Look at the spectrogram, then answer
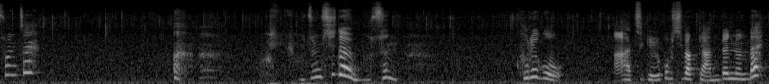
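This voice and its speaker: A woman playing a persistent young female investigator in a visual novel, playful and sulky, with a wheedling, pouty, expressive delivery. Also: high-pitched, measured pace, long pauses. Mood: curious, teasing. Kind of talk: visual novel voice acting, anime-like drama. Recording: hiss with steady rain behind.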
